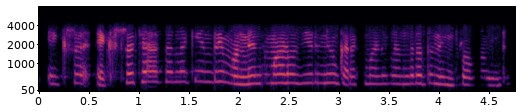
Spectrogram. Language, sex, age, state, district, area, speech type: Kannada, female, 18-30, Karnataka, Gulbarga, urban, conversation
